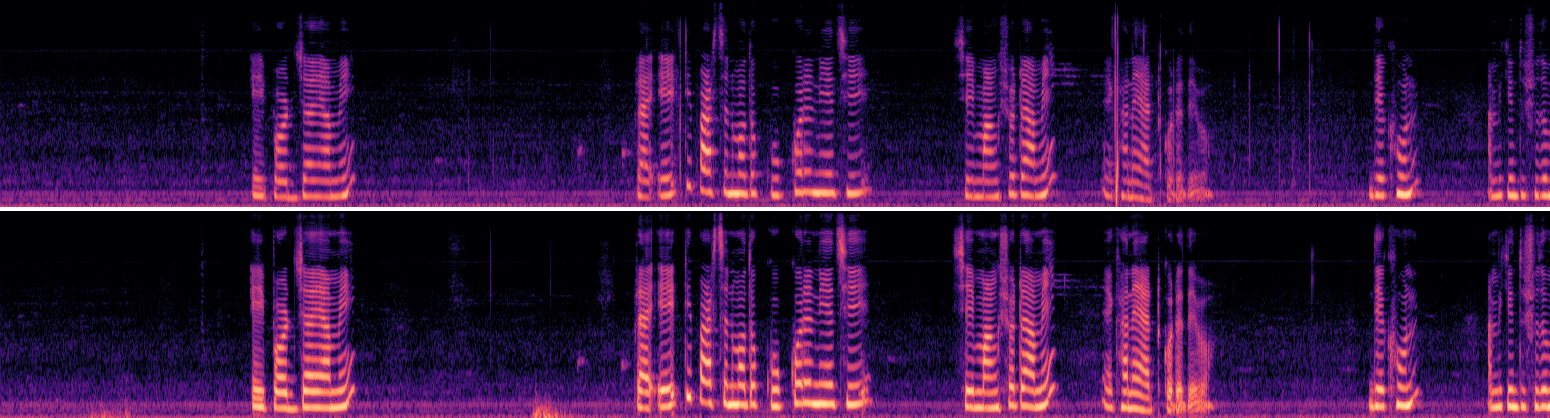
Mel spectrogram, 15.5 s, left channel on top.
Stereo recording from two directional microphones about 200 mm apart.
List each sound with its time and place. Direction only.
2.5 s speech: 45° right (ahead or behind)
6.3 s a woman's voice: 40° right (ahead or behind)
13.7 s a woman's voice: 30° right (ahead or behind)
